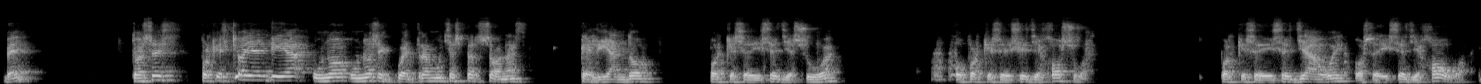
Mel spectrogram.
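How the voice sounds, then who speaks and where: A man's voice: medium pitch, slow pace, long pauses, a bit bright, roomy sound. A man preaching a sermon, explaining patiently and repeating key phrases for emphasis. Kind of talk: sermon teaching.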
